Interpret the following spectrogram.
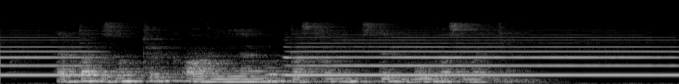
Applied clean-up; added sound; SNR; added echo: none; Wind instrument, woodwind instrument; -2 dB; reverberation time 1.1 s.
